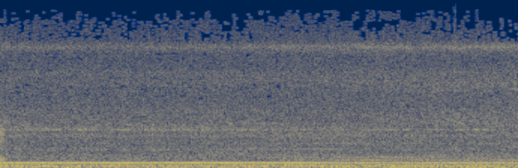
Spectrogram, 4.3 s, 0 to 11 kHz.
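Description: Steady machinery hum with a constant held tone, from aircraft or ramp equipment running at a 747's cargo door, even and unchanging throughout.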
